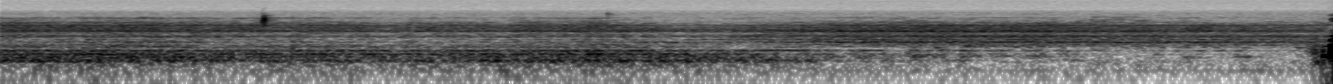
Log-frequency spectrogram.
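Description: Television sound of a wrestling broadcast playing in the room: a steady mix of arena noise and voices, a little quieter after about six seconds.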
